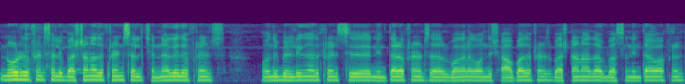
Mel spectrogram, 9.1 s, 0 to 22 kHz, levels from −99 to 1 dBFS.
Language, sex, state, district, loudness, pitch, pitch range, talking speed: Kannada, male, Karnataka, Raichur, -20 LUFS, 130 Hz, 125-135 Hz, 185 wpm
